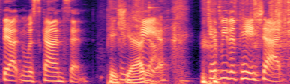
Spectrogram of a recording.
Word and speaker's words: Peychaud: And you're going to want Peychaud's bitters, which looks like Peychaud.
